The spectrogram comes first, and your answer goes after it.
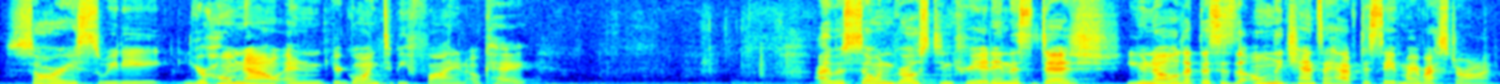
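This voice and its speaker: A woman's voice: a little high, moderate pace, a bit bright, close to an everyday voice. A woman playing a stressed, driven mother and restaurant owner in a dramatic play reading. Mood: concerned, soothing, then determined, preoccupied.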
